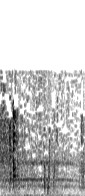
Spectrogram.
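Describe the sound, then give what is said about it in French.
A roof slate slides off a roof and smashes onto the tramway line below, giving a few brittle, clinking impacts spread over a couple of seconds, sharp and fairly quiet, with no voices. “Elle s'écrase en contrebas sur la ligne de tramway.”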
